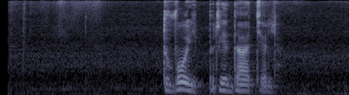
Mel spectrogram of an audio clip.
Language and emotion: Russian, angry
